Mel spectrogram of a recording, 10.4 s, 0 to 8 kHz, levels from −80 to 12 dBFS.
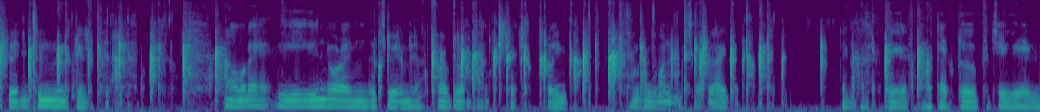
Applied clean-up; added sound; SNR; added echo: neural diffusion model UNIVERSE++.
